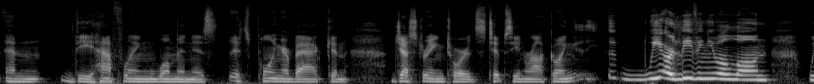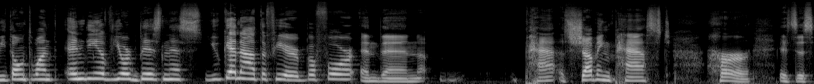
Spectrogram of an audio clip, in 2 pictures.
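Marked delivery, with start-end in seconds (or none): 6.2-11.7 high, louder, fast scared warning. Acted. Halfling woman warns Tipsy and Rock to get out. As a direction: warn them off in a hurry.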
